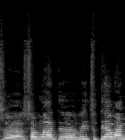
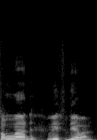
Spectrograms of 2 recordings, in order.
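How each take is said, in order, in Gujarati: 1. આ વૃદ્ધ સ્ત્રીના અવાજમાં બોલાયું છે. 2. આ વક્તાના સામાન્ય પુખ્ત અવાજમાં બોલાયું છે.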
